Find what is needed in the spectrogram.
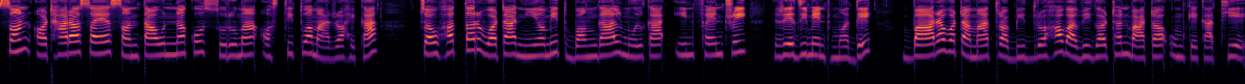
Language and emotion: Nepali, neutral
